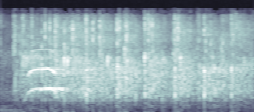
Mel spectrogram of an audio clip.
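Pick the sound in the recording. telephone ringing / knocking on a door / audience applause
audience applause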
